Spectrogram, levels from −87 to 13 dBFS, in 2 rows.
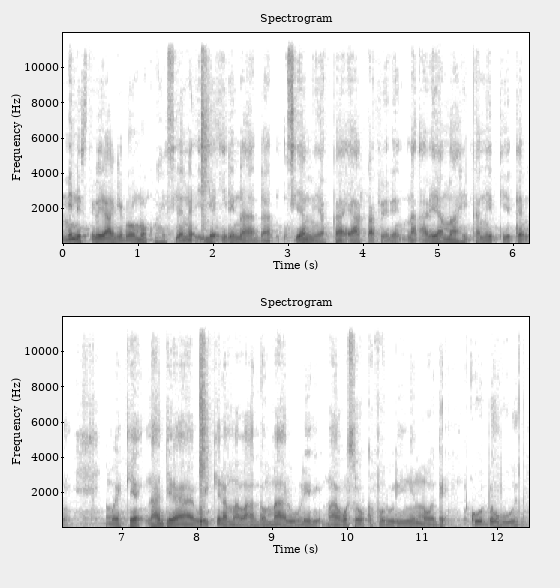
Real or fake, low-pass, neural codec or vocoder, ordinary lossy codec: fake; none; codec, 24 kHz, 3 kbps, HILCodec; none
